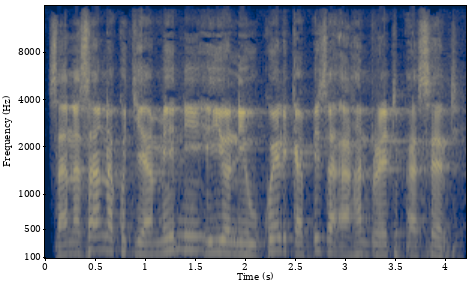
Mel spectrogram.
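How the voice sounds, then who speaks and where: Kenyan guy giving earnest church testimony, highish sharp voice. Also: normal speed, vocal fry. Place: large church hall. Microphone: handheld microphone held for him.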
